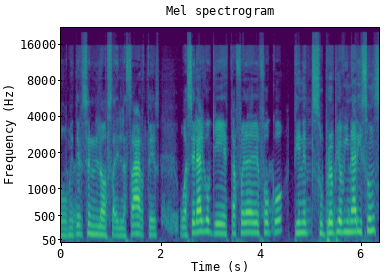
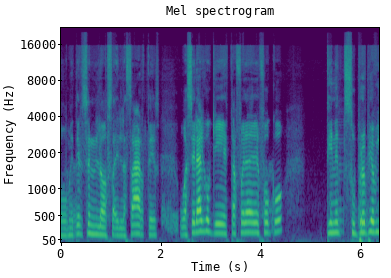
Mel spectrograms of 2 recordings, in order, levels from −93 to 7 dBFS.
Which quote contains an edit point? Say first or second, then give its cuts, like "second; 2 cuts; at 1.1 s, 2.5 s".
first; 1 cut; at 4.6 s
